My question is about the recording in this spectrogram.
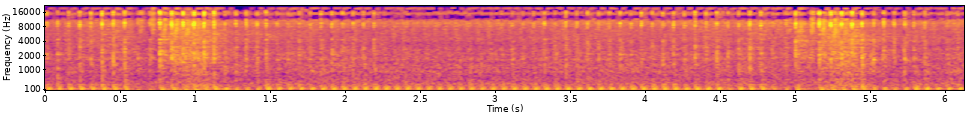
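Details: Vintage Kohler motorhome generator, flathead engine (guessed 400–500 cc), gravity-fed carburetor, just after reattaching a loose condenser: single-cylinder thumping about 3.5 beats a second, uneven and sagging, running rough and seemingly wanting choke; owner suspects condenser or fuel pressure, unconfirmed.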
